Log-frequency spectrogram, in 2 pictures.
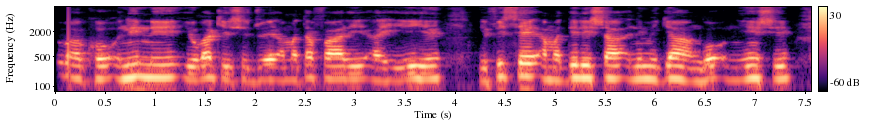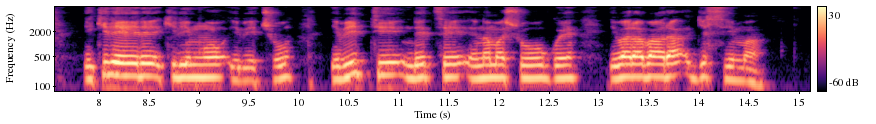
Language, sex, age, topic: Rundi, male, 25-35, education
